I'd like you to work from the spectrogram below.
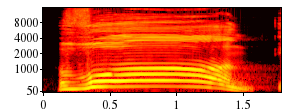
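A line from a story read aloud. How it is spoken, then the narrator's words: Frantic screaming. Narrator (Russian): истошно вопил король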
